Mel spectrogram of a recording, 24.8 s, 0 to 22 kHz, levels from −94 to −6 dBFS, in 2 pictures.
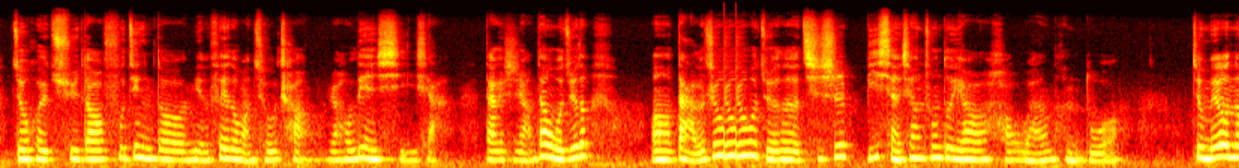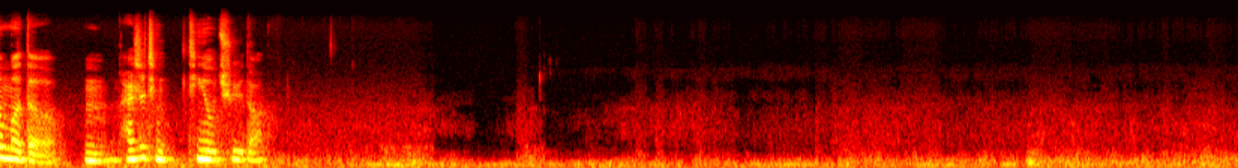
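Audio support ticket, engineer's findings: Speech clip. CD stuck on one turn, 7.24–7.48 s: same ~119 ms slice plays twice, brief mute at each jump. Scratch kicking the laser back one track. Classic disc skip.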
